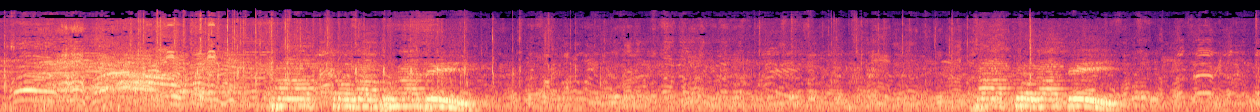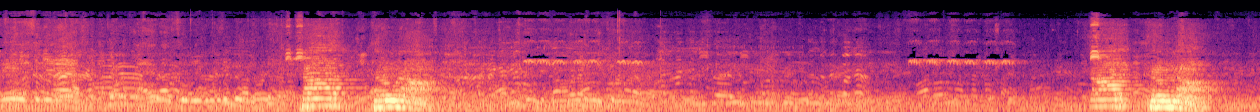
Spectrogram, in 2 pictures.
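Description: Young men shout loudly to one another outdoors.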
